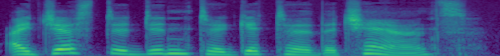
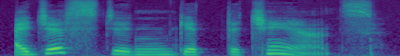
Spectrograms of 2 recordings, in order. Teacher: because the ending st of just and the beginning d of didn't are so near each other in the mouth, it's not worth the effort to start the sound all over again, so they just flow into each other. You don't say, I just didn't get to the chance, but do say, I just didn't get the chance.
